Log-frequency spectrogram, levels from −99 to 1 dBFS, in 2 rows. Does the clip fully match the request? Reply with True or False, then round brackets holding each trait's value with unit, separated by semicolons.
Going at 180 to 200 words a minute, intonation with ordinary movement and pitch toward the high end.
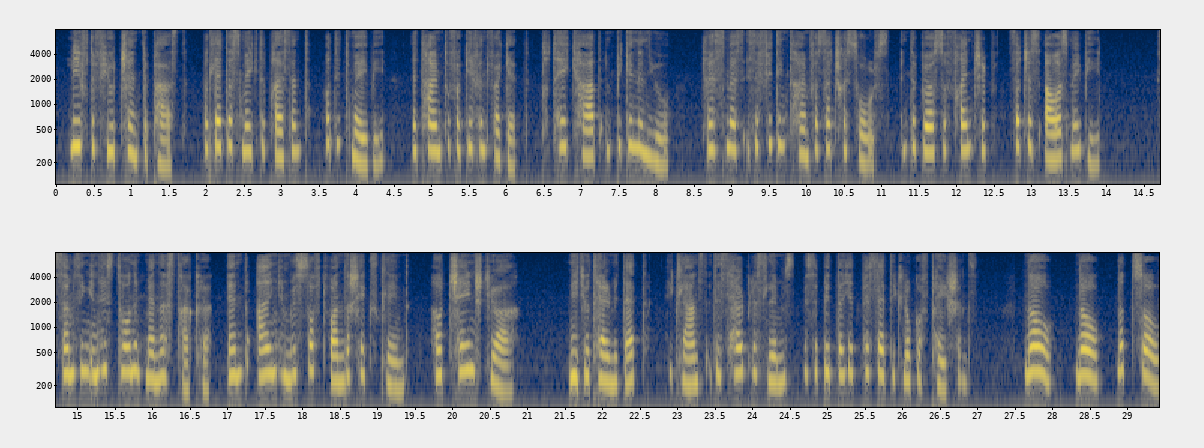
True (185 wpm; 3.9 semitones; 275 Hz)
